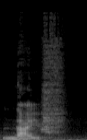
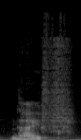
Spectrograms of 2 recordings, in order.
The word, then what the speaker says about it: knife: 그래서 I 밑에 I 적어주시고 F 밑에는 피읍자 적어주시고 계속 말씀드리다시피 끝에 있는 E는 소리가 안 난다. 자, 그래서 발음을 조합을 해보면 knife, knife 이렇게 되겠습니다.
